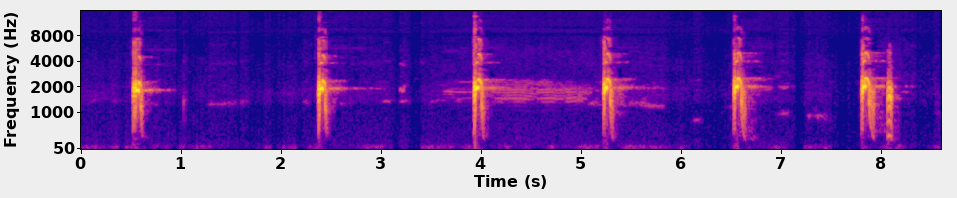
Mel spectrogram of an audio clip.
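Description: Grey francolin giving six loud, sharp, ringing notes, one every one to one and a half seconds, the last one doubled, against a quiet background.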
